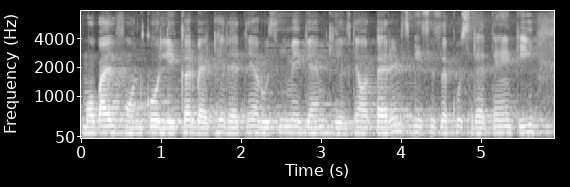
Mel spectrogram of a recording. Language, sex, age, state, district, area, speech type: Hindi, male, 30-45, Rajasthan, Jodhpur, urban, spontaneous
